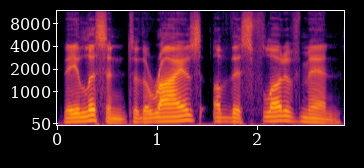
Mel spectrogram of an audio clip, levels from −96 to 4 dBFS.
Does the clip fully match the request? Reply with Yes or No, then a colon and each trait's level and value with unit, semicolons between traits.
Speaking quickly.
Yes: fast, 210 wpm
